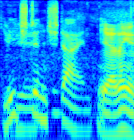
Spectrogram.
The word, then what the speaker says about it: Liechtenstein: Lima and in Liechtenstein, and I hope Ben thinks I pronounced that correctly. It sounded like you did. Liechtenstein.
